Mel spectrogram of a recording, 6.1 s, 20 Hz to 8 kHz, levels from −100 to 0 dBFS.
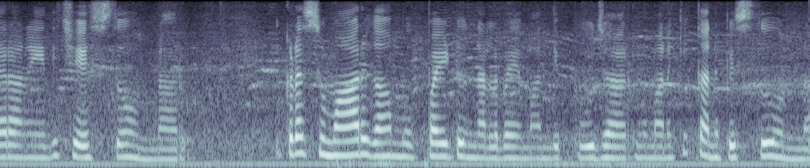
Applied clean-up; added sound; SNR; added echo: none; none; none; none.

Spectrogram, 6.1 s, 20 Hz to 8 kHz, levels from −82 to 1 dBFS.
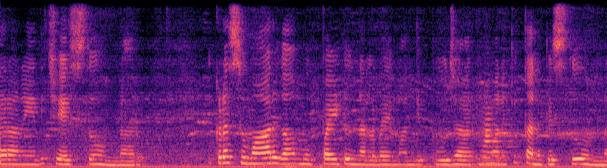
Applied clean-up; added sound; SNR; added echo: none; Trumpet; 9 dB; reverberation time 0.5 s.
